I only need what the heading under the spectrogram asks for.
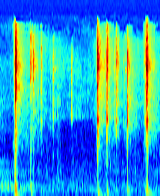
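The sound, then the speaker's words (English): Sharp metallic clicks and snaps as a firing pin is put back into a pistol, a few crisp clicks followed by a tighter burst of several more, with quiet between them. “Now, let's see you put back the firing pin.”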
